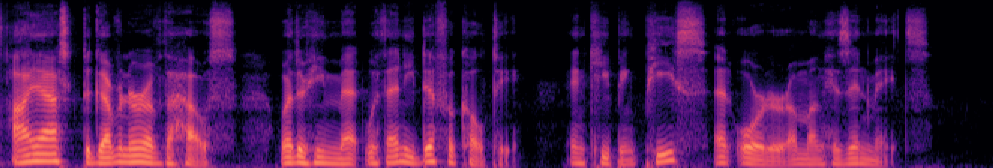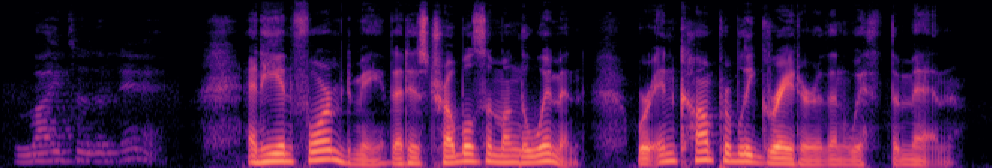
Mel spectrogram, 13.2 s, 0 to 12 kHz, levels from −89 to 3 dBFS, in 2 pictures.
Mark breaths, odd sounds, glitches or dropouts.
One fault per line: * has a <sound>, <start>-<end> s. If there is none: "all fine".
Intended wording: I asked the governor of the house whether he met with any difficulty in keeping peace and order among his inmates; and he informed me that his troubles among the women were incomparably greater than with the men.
* has a sigh, 6.7-7.8 s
